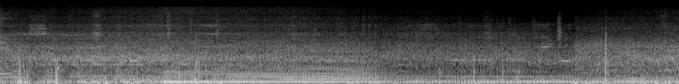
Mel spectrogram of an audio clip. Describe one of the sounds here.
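A sports car's engine drones loudly alongside on a highway.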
